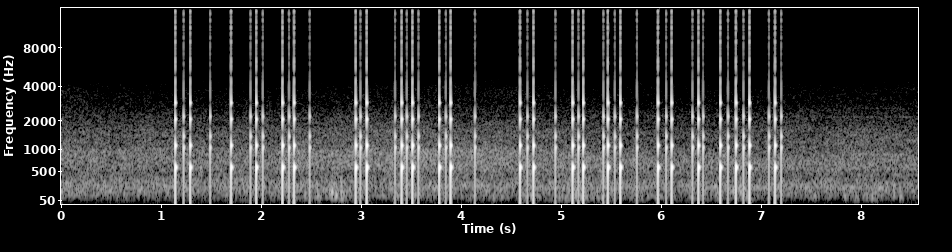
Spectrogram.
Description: Morse code (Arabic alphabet), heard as a telegraph sounder, hand-sent with a straight key, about 19 wpm, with street noise. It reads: انا لا اعرف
